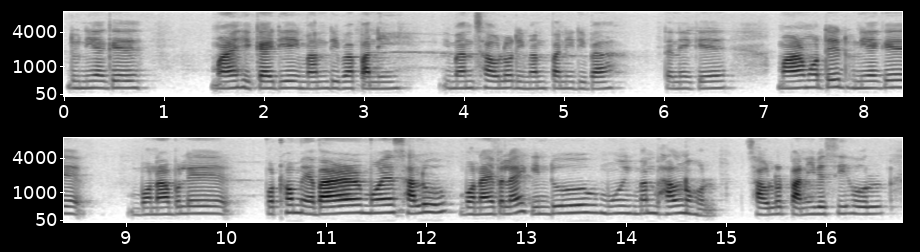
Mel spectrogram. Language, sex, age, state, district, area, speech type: Assamese, female, 30-45, Assam, Dhemaji, urban, spontaneous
